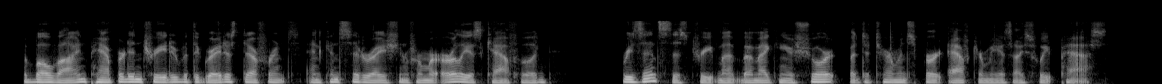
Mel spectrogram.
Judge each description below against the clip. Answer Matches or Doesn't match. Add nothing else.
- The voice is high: Doesn't match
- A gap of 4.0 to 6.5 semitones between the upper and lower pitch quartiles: Doesn't match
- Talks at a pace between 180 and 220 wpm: Doesn't match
